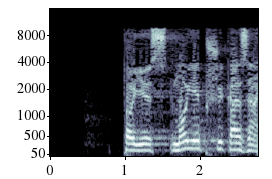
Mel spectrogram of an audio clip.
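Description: A man chants loudly through a microphone, echoing in a large hall.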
